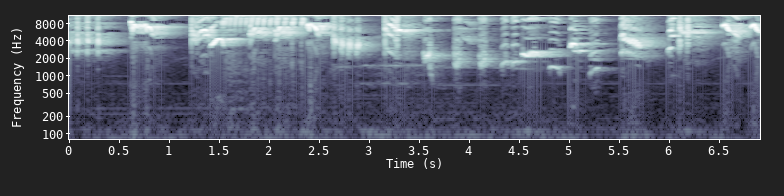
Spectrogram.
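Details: Orange-headed thrush pastol song, rolling and used as a lure for other birds, with high whistles, rasping buzzes and descending slurred notes packed into rapid phrases about every half second.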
